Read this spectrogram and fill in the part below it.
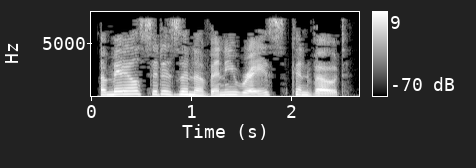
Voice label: male citizen; gobrazuca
